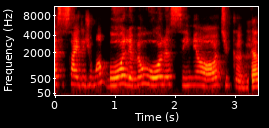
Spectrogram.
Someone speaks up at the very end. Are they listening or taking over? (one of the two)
listening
